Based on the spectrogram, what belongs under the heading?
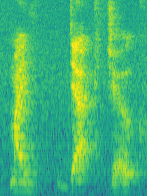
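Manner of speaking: ordinary talk, nothing marked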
